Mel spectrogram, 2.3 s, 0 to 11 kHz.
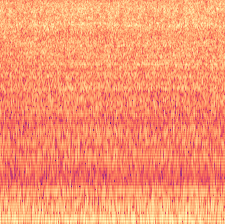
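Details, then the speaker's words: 1994 Ford Ranger 4.0 V6, about 171,000–180,000 miles, at idle after start: a deep, uneven, rhythmic lope with shaky pulses, like a dead cylinder, needing revs to stay running; it seems to be running rich and may be flooded, cause unconfirmed. "definitely loping I'm just gonna keep rev it up to keep it running"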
